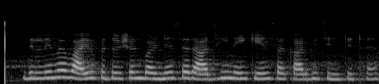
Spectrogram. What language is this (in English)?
Hindi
